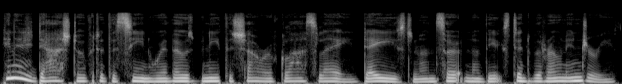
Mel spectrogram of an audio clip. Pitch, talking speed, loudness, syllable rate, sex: 145 Hz, 230 wpm, -19 LUFS, 6.0 syllables/s, female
